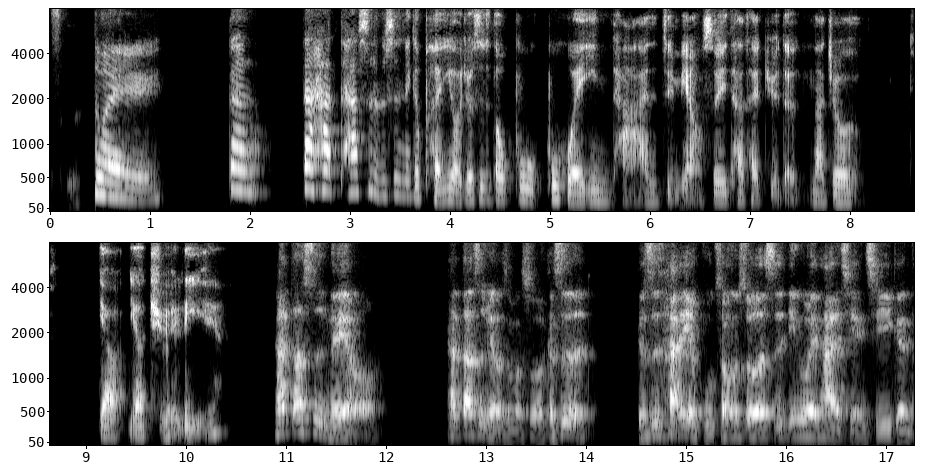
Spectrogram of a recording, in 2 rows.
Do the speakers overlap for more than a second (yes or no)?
no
